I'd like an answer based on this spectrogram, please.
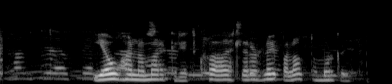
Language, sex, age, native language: Icelandic, male, 11, Icelandic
